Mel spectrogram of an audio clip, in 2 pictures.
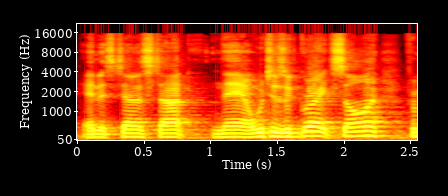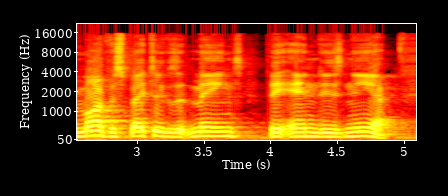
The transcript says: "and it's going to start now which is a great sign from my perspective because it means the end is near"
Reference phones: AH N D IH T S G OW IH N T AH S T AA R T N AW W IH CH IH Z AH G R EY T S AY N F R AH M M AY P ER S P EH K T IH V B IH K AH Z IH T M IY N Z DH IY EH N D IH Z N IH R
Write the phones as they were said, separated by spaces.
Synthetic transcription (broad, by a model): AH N IH T S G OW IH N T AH S T AA R T N AW W IH CH IH Z AH G R EY T S AY N F R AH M M AY P ER S P EH K T IH V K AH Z IH T M IY N Z DH IY EH N D IH Z N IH R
